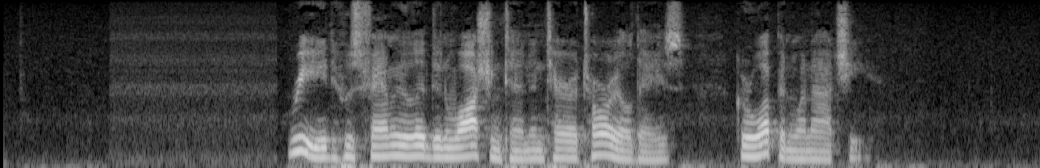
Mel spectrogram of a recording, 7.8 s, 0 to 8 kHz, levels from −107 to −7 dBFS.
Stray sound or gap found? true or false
false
